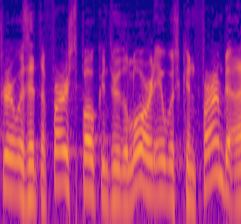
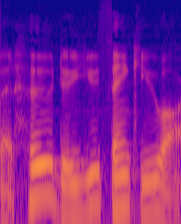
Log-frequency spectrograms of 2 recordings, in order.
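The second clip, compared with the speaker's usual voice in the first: low, slow, soft demon voice. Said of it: "I'd do that verse in a demon voice".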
